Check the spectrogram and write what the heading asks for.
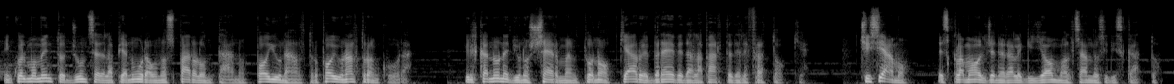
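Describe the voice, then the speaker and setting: Italian male audiobook narrator, very low voice, faint music underneath. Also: fairly quick, darkish tone. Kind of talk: literary audiobook reading.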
